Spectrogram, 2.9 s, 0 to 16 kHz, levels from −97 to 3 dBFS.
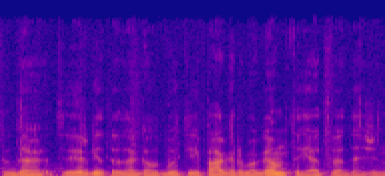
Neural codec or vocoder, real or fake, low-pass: none; real; 14.4 kHz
